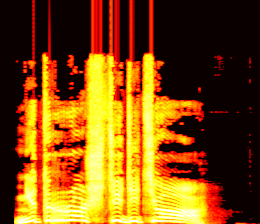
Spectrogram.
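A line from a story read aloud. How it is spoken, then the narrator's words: Distant shout. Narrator (Russian): Ложкин закричал из леса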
